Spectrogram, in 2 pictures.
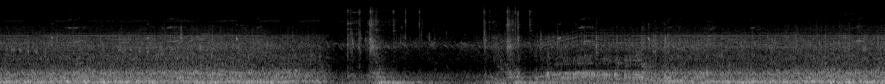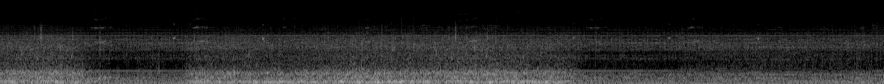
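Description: Water sloshes and splashes around truck tyres.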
